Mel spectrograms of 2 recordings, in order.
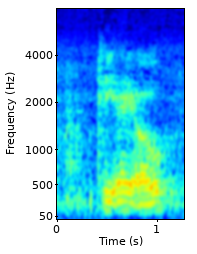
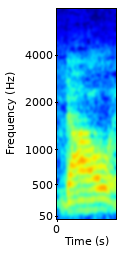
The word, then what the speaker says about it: Tao: So their principle of nature is called a Tao, T-A-O, pronounced Dao in the Mandarin dialect, Tao in the Shanghai dialect, To in the Cantonese dialect.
